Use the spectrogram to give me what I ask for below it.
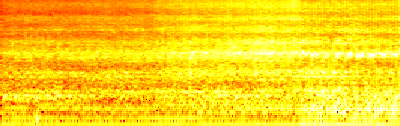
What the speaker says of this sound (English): All right, neutral, let's start him up.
